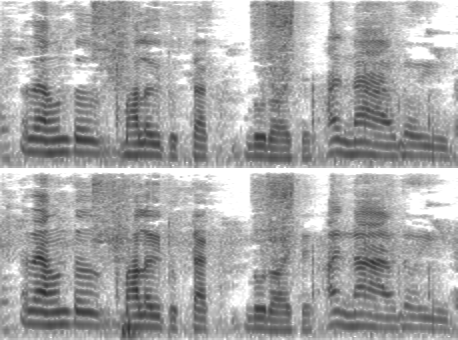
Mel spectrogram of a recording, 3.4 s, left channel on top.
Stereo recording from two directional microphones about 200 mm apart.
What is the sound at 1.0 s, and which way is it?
Speech, centre (ahead or behind).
